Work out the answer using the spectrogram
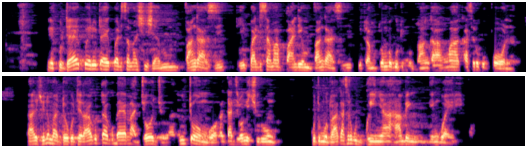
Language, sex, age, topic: Ndau, male, 36-49, health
